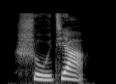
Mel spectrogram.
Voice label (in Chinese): "暑假", Chinese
